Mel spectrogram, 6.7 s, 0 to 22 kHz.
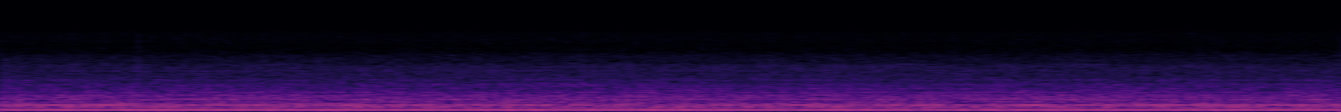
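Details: Arlec Style 3 exhaust fan in poor condition, running on bad bearings: steady low drone with a rough, slightly wavering hum.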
